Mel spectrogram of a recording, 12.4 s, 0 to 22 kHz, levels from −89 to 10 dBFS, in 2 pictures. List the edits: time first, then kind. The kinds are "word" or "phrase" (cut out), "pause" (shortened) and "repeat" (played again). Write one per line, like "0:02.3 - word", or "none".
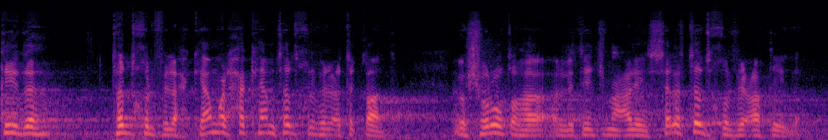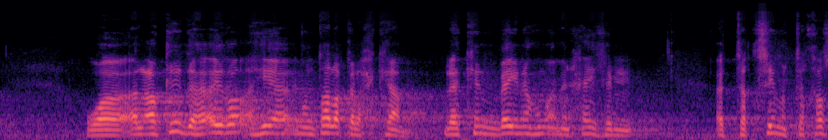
0:03.4 - phrase
0:08.4 - word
